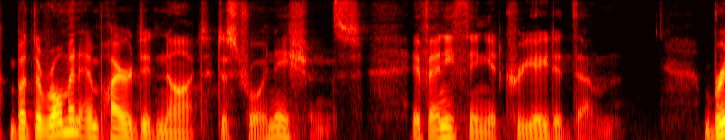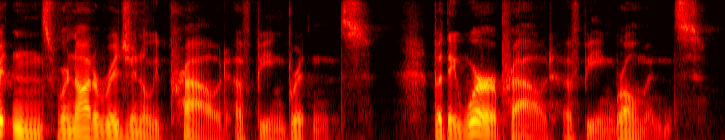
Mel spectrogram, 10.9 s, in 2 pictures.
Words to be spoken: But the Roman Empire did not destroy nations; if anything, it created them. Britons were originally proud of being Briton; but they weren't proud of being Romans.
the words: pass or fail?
fail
